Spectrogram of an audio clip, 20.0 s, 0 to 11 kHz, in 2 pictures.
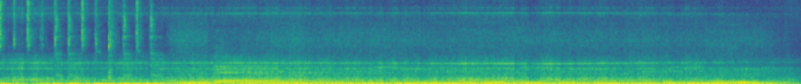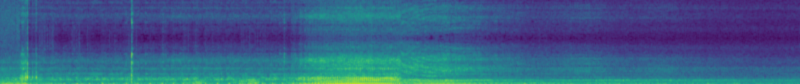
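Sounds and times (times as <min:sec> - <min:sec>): scooter engine running: 0:00.0 - 0:20.0.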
